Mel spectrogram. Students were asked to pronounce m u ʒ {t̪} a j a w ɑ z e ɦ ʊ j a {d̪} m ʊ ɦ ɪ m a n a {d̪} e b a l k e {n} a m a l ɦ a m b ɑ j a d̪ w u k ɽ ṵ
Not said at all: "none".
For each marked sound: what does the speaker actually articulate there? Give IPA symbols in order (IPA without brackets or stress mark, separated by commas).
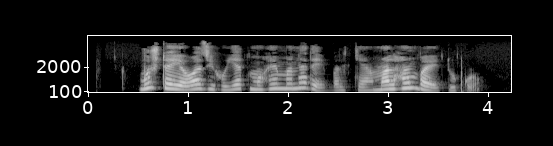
t̪, t̪, d̪, none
